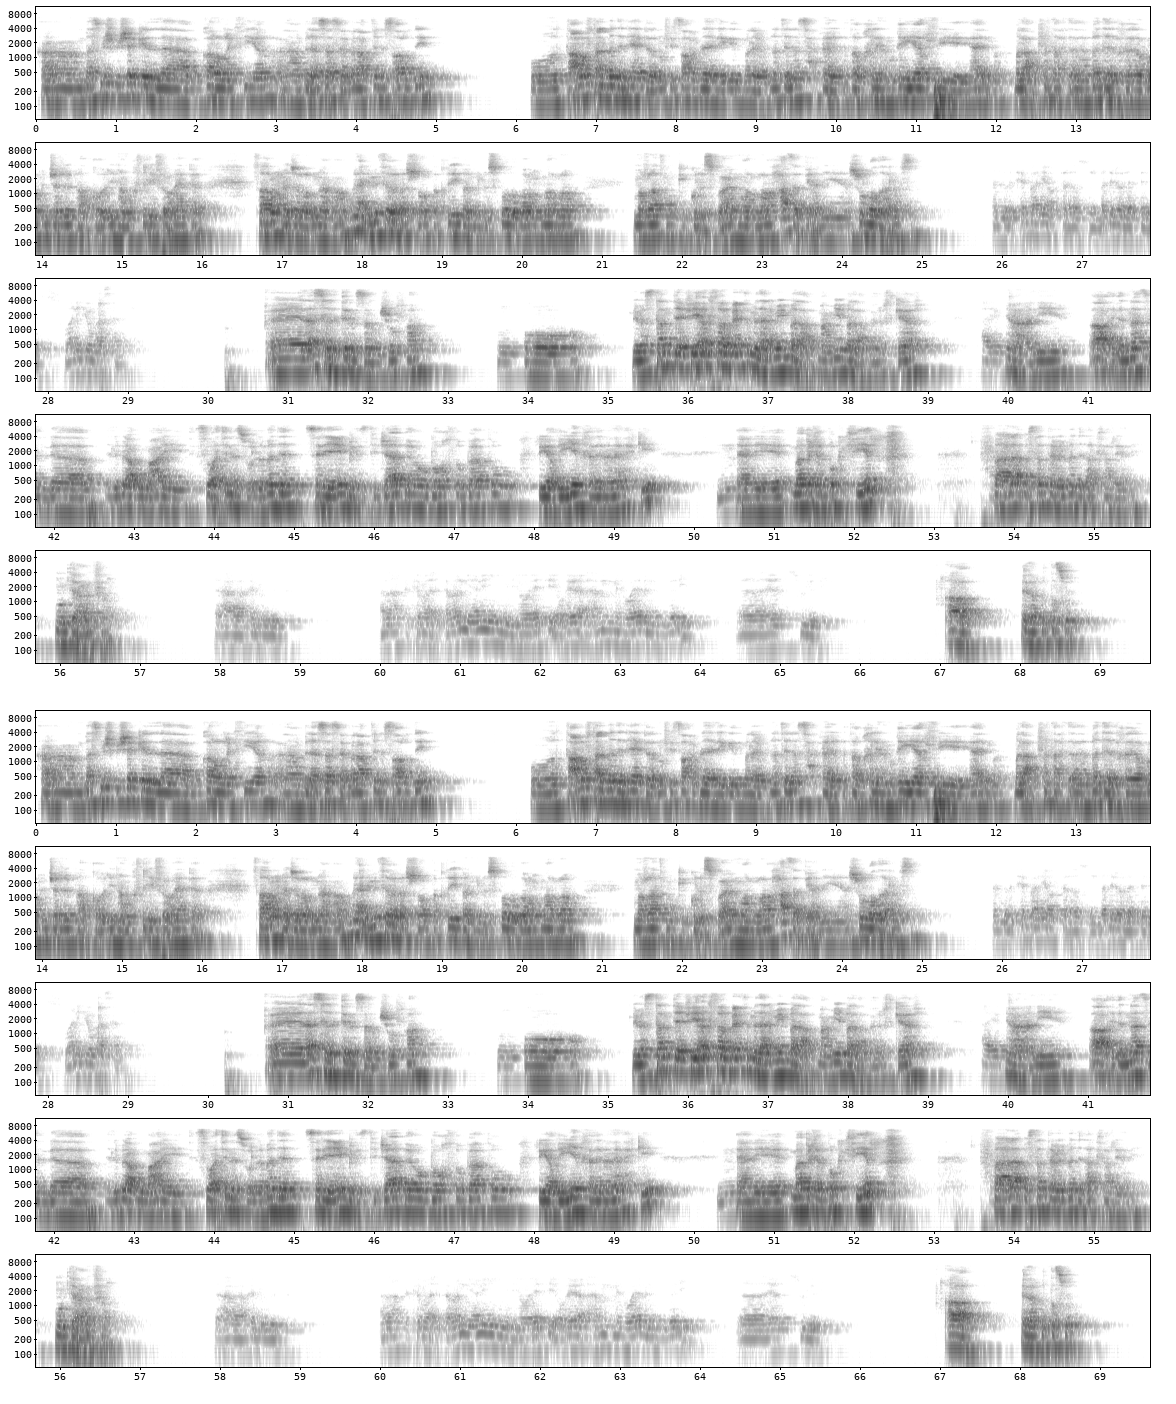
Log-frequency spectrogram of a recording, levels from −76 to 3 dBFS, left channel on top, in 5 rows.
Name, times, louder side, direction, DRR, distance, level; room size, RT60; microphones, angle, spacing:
voice 1, 0.0-4.9 6.2-20.6 21.4-24.8 30.7-32.6 34.0-34.6 35.3-38.9 40.0-40.7 41.0-49.5 50.5-52.6 53.2-53.3 53.6-55.5 55.9-56.6 67.1-67.4 68.0-68.6, equal, 20° right, -3 dB, 0.4 m, -29 dB
voice 2, 25.9-29.1 33.6-33.8 39.7-39.9 50.3-50.5 53.7-53.9 57.9-58.8 60.0-63.9 64.4-65.7 68.4-68.6, equal, 60° left, -4 dB, 1.2 m, -44 dB
2.7 x 2.4 x 2.3 m, 0.77 s
head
